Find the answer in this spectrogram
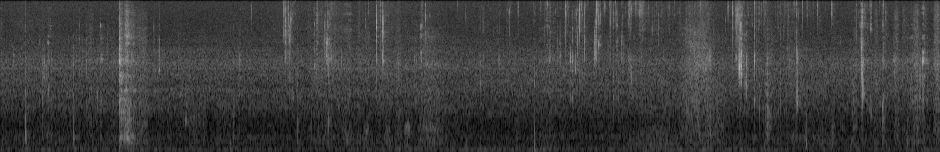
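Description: Faint close-up chewing and mouth smacks of a person eating hand-pulled chicken. Scattered soft clicks, with a sharper smack about a second in and another near the end.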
